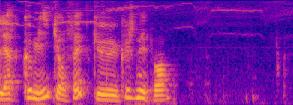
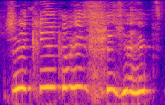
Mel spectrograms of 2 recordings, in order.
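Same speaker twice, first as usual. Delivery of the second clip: mock high squeal on "J'ai crié comme une fillette"; imitating a girly scream. Gamer to viewers, replaying his scream in a high squeal. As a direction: replay the little-girl scream. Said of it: "Vous avez entendu mon cri?".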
